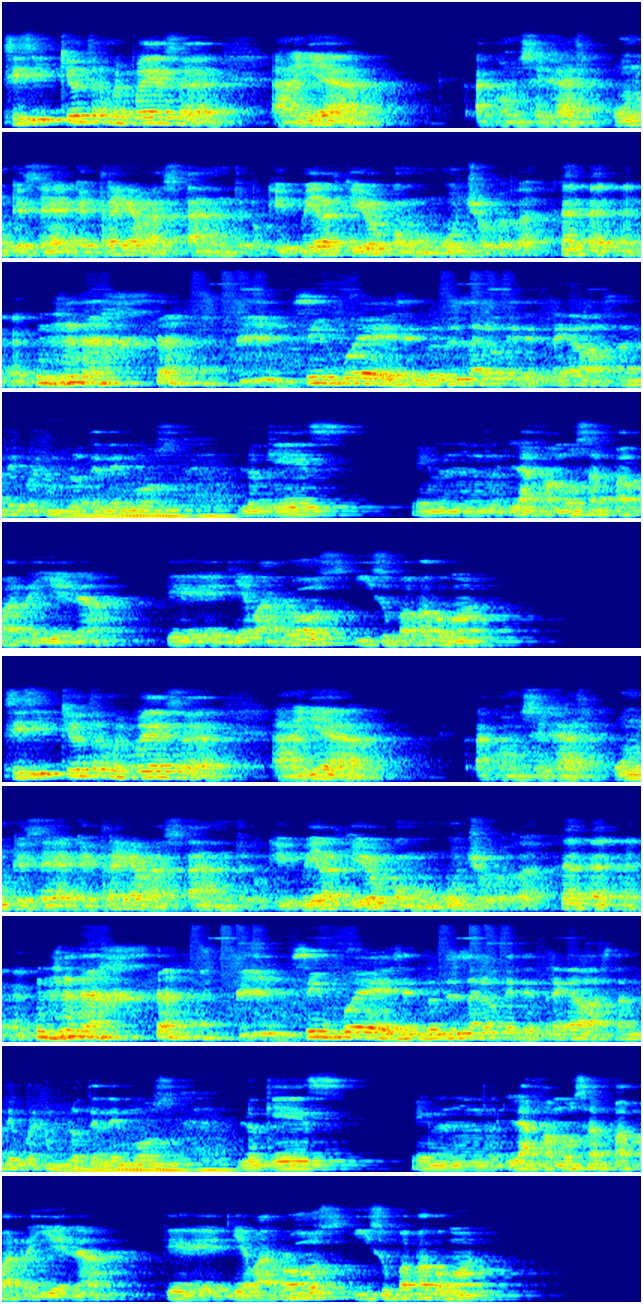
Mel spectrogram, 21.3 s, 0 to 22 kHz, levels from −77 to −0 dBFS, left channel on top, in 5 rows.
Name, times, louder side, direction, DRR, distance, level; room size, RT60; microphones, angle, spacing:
voice 1, 0.0-2.5 3.3-8.6, equal, 55° left, -3 dB, 1.0 m, -25 dB
voice 2, 8.7-15.0 15.5-17.7 18.1-20.2, right 2 dB, 75° right, 2 dB, 0.6 m, -25 dB
sound 1, 9.0-14.3, equal, 30° right, 0.6 m, -35 dB
2.9 x 2.2 x 4.0 m, 0.80 s
head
